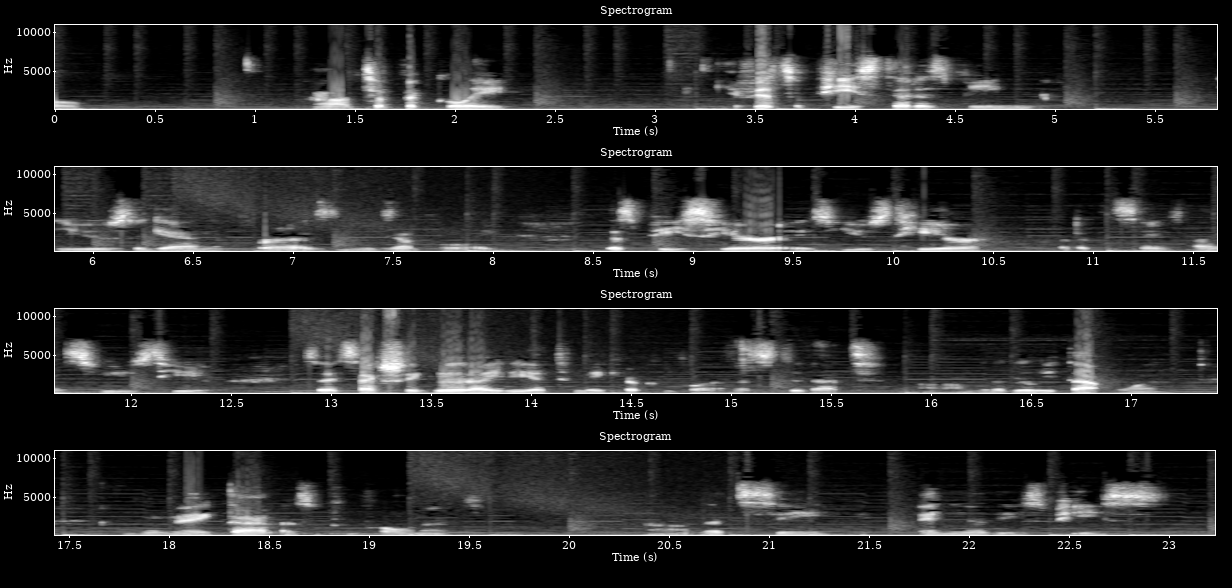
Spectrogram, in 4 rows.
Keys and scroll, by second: 15.6 Delete.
